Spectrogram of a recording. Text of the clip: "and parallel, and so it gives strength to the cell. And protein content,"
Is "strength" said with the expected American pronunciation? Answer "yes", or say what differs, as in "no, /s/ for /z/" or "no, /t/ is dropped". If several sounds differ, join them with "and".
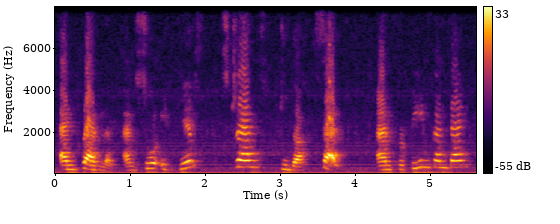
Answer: no, /t/ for /θ/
